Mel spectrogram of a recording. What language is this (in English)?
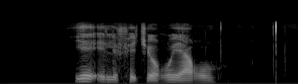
Northern Sotho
